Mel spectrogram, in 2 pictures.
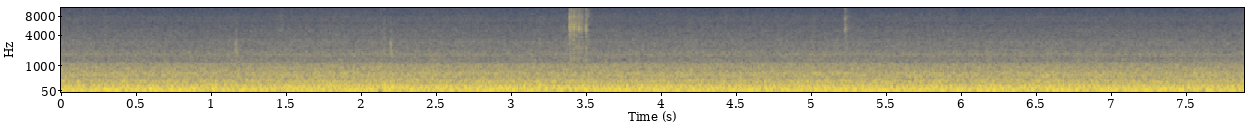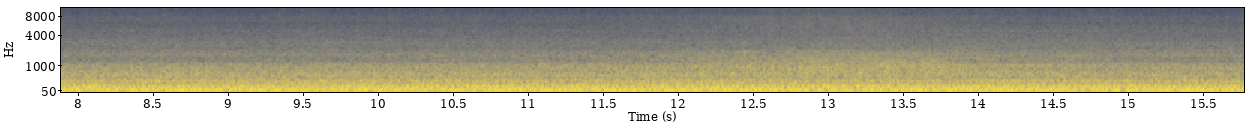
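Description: A truck engine rumbles steadily while driving along a road.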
